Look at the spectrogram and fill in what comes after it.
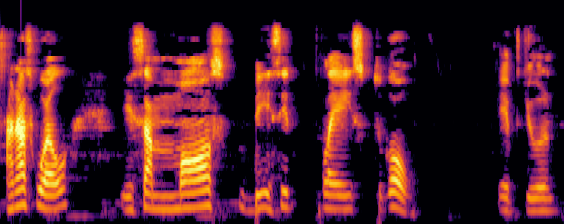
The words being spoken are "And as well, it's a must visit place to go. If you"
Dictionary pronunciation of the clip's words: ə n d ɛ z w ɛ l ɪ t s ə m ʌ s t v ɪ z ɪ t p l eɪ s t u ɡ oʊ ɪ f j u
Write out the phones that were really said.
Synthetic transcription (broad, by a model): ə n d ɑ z w ɛ l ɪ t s ə m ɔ s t b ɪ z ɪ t p l eɪ s t u ɡ oʊ ɪ f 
